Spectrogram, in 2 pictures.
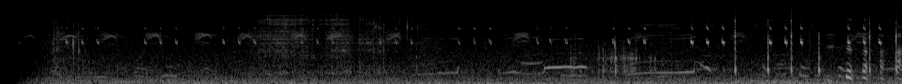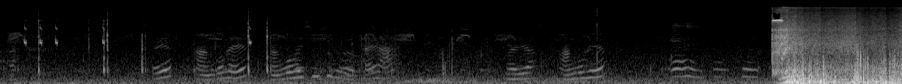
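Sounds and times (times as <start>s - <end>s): birds chirping: 0.2s - 14.8s
sharp clicks: 5.6s - 10.6s.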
